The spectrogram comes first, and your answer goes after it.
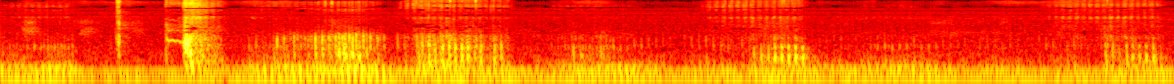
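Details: British Shorthair mother cat purring and softly vocalizing to her tiny newborn kittens while nursing them: a continuous low rumbling purr with a sharp click and several brief, muffled chirping sounds scattered through it.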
